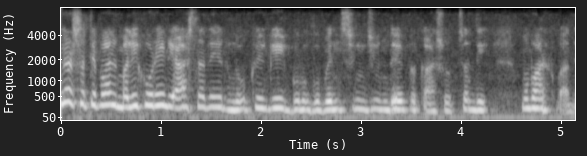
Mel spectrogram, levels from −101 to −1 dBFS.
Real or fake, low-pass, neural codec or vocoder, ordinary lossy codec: fake; 7.2 kHz; codec, 16 kHz, 16 kbps, FunCodec, trained on LibriTTS, 50 frames a second; Opus, 16 kbps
